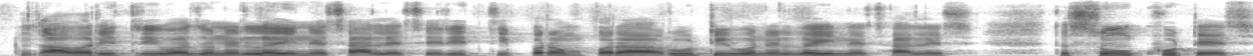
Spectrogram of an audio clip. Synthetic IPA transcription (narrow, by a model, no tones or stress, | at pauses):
aʋaɾit̪ɾiʋad͡ʒoneləinet͡ʃalet͡ʃʰeɾit̪ipəɾəmpəɾaɾuɖʱioneləinet͡ʃalet͡ʃʰe̥ | t̪osũkʰuʈet͡ʃʰe̥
